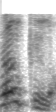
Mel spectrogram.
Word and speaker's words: Roku: It's called Roku. R-O-K-U.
